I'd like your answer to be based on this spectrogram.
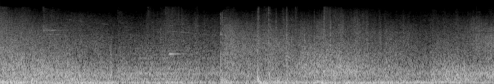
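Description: In Company of Heroes 3, a Nebelwerfer artillery barrage sends a dense, loud roll of explosions and booming impacts that overlap continuously with scattered gunfire. The battle din stays thick throughout.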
